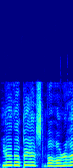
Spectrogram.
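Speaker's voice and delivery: very high mock fan cheering; a high, hammed-up fan praising Lara; adoring fan. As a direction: cheer her on in a squeaky fan voice.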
